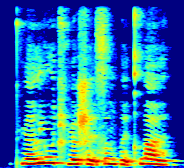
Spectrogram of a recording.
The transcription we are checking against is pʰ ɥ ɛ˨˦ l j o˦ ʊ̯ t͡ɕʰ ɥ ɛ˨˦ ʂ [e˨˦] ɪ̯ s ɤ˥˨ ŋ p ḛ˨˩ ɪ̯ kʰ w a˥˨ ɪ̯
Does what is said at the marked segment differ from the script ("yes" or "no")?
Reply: yes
